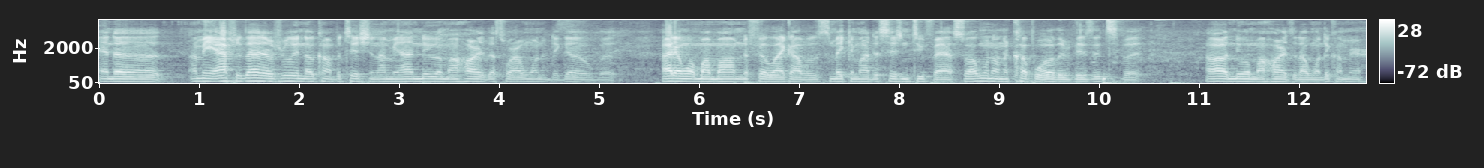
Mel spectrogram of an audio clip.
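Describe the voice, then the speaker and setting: A man with an American accent talks at a very fast pace in a fairly low, monotone, flat voice. Noticeable background noise and audible room echo surround him. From Oklahoma (Guthrie). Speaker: college football player. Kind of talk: radio interview.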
